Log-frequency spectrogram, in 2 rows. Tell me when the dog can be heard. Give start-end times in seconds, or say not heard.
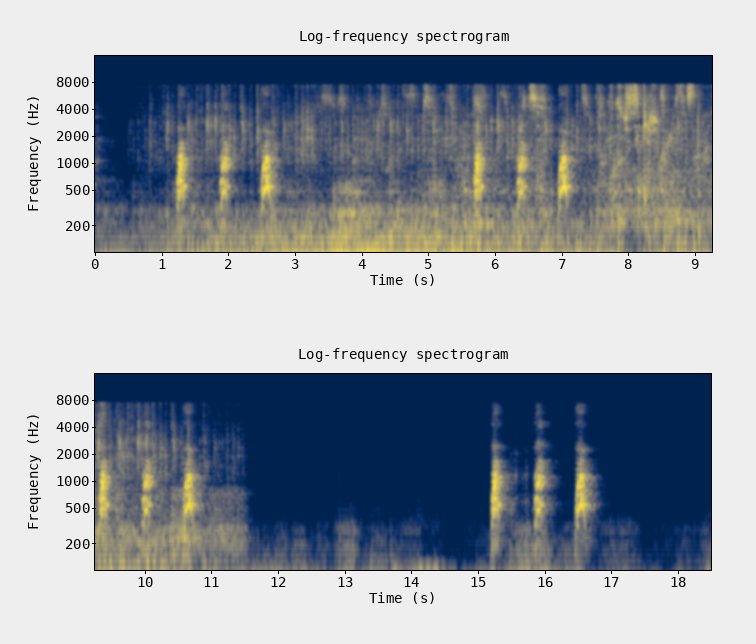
1.2-2.8, 5.7-7.2, 9.3-10.8, 15.2-16.7.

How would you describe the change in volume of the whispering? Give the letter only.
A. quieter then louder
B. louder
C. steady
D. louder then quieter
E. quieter
B.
